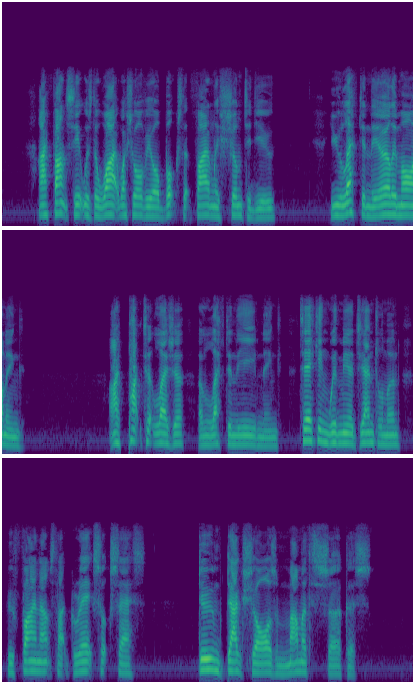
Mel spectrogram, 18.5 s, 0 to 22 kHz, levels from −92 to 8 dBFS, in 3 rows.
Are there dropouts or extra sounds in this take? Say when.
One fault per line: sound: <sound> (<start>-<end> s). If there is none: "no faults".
no faults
